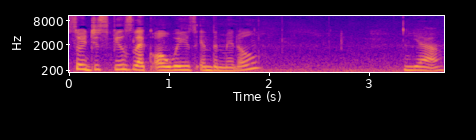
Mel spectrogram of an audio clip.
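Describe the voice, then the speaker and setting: Somewhat breathy and fairly high in pitch, a woman speaks with an American accent and ordinary pitch variation. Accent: somewhat American-sounding English. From Uganda. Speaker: podcast co-host. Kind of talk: casual chat.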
